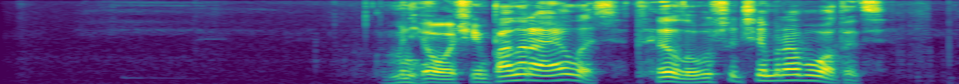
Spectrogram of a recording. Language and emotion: Russian, positive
